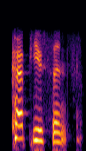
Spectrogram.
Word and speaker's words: concupiscence: It's concupiscence is how you pronounce that.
